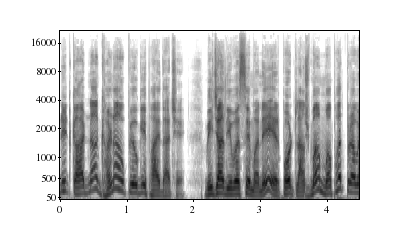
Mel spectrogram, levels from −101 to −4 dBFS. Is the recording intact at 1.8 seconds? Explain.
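Yes, at 1.8 seconds the speech runs without any audible break, dropout, click or other technical fault.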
